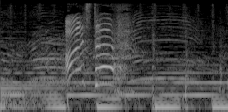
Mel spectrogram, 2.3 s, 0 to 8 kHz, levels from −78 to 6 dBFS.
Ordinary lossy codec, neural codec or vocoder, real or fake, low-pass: none; none; real; 7.2 kHz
